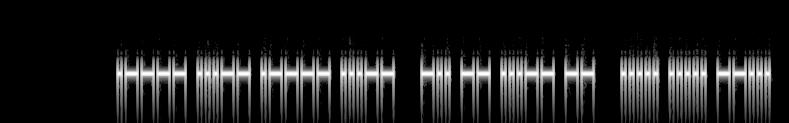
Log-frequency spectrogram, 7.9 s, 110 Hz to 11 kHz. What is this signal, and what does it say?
Morse code, heard as a keyed tone, about 30 wpm, 700 Hz. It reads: 1313 DM3M 557
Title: Worked All Europe DX Contest - QTC Exchange - 30wpm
